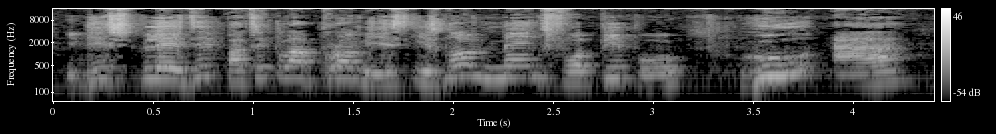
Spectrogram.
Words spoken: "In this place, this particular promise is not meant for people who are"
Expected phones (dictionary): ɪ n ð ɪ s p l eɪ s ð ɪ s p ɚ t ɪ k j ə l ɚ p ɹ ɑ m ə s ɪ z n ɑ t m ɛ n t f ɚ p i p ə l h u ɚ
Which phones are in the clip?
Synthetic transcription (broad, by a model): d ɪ s p l eɪ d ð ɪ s p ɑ t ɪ k j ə l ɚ p ɹ ɑ m ə s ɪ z n ɑ t m ɛ n t f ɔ p i p ə l h u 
